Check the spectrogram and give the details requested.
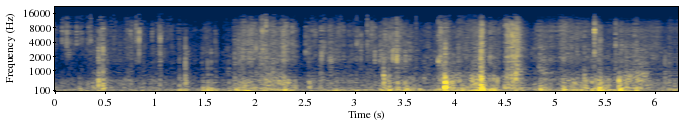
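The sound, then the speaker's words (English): Crinkling and snipping as a mailed plastic package is cut open with scissors, a steady run of sharp rustles and crackles with a few louder tearing bursts and no talking. “You got scissors? I did. I don't know where I put it.”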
